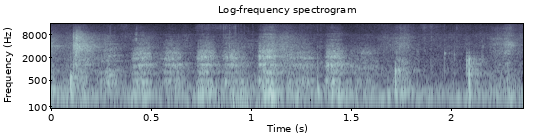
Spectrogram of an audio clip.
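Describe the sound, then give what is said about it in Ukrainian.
The speaker's dog, Leo, pants rapidly, a steady series of quick, breathy huffs repeating through the whole moment with no voices. “Прийшла моя собака зазвичай.”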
